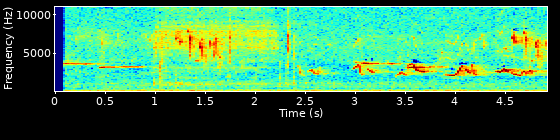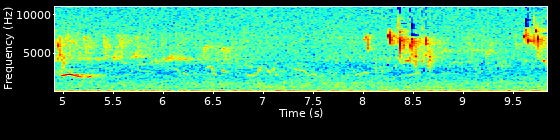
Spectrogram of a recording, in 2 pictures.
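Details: Rose-breasted Grosbeak in Southeast Wisconsin giving a run of short, sweet, slurred notes, with high thin chips from other birds over a steady low rumble.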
